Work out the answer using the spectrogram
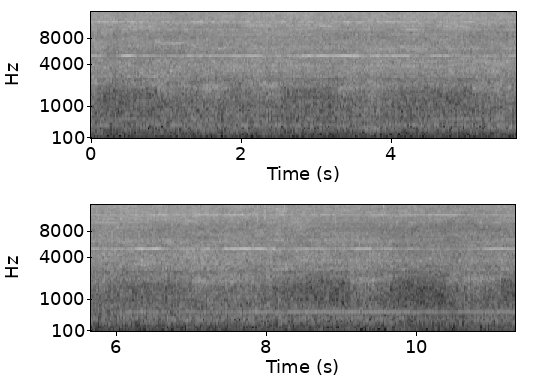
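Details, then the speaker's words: Thrift-store Samuel vacuum cleaner (bought for five dollars) running with hose and floor nozzle: even, smooth motor hiss with steady high tone, no rattles or surging; noticeably quiet, good suction, slight smell, filters need cleaning; normal running. "so yeah this one i really like it's a lot quieter"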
